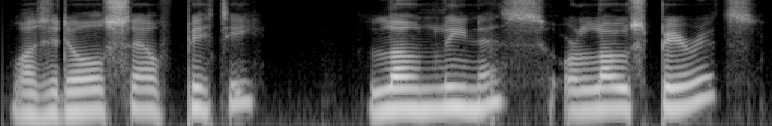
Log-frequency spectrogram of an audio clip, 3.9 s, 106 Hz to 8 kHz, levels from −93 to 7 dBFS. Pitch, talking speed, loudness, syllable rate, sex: 195 Hz, 140 wpm, -18 LUFS, 4.4 syllables/s, female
